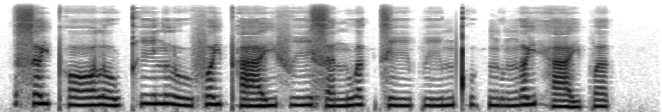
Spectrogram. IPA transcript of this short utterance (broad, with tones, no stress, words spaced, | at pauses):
sɐ˥jpʰɔː˨˧lo˨w kʰiː˥nluː˨˩fɐ˥j pʰaː˨˥jfiː˧sɐ˨˥n wɐ˥k̚siː˨ piː˨˥mkʷʰɪ˧k̚ŋʊ˨˥ŋɐ˥j haː˨˩j pɐ˨k̚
